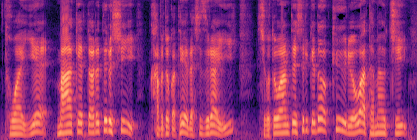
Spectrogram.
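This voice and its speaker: A man's voice: fairly high pitch, moderate pace, fairly bright tone. A man playing a mild, self-effacing classmate in his thirties with a sly salesman's streak, speaking politely in a comedy radio drama. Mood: mimicking sales pitch. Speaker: actor in an audio comedy sketch.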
